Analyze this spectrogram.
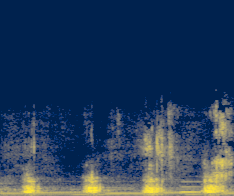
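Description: Dog barking: four evenly spaced barks, fairly faint, over a steady low hum with no talk.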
